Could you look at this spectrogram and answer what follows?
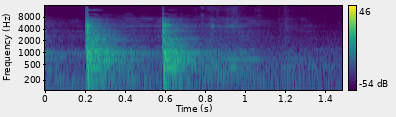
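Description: A rounded face hammer strikes a forged metal Christmas tree ornament twice in quick succession, each sharp ringing hit fading away, with no talking.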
